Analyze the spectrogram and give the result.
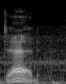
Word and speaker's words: Dehd: Now after that, we had a very surfy tune from Dead, and that tune was called Lucky. Of course, that's spelled D-E-H-D if you're looking for the band.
